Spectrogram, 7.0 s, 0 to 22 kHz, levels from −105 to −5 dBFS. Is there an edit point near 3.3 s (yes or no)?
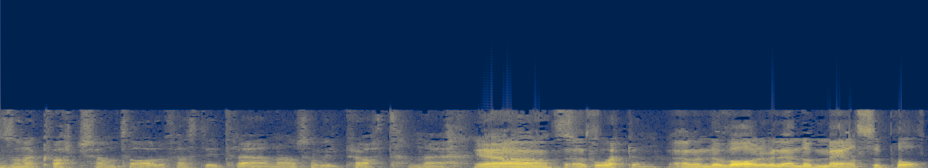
no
